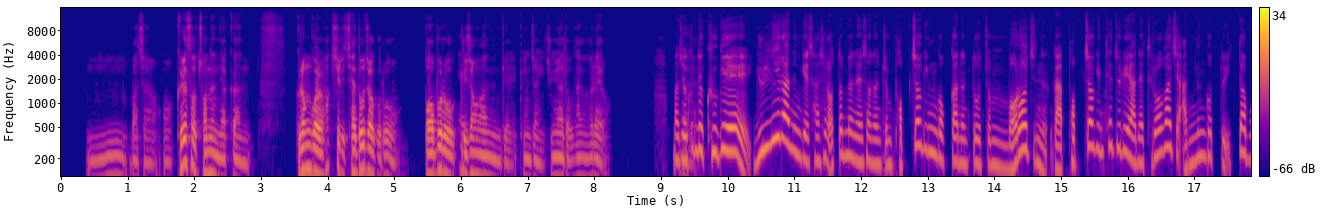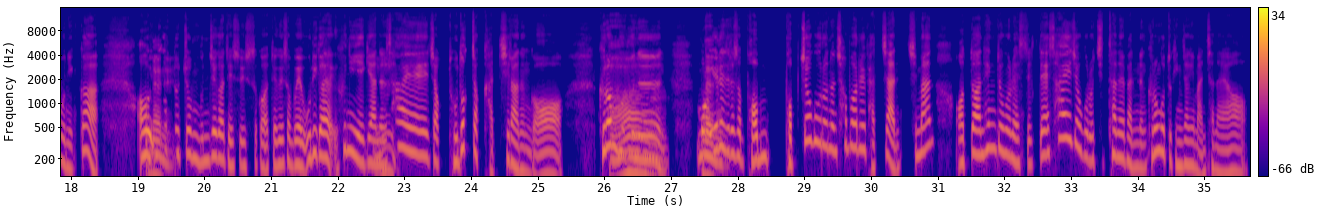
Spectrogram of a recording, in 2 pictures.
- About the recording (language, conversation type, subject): Korean, unstructured, 자신의 이익이 걸려 있다면 윤리를 바꿔도 된다고 생각하나요?
- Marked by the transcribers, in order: other background noise; background speech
